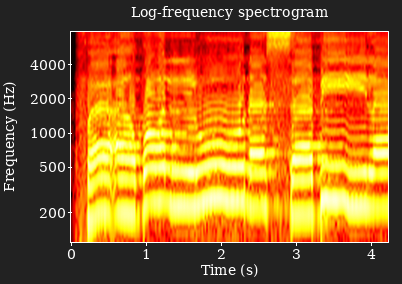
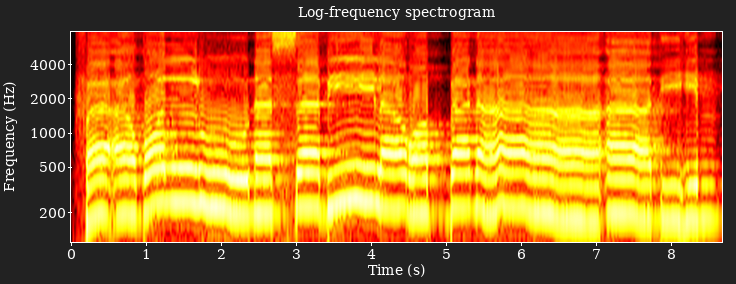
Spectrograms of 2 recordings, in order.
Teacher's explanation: Kalau berhenti dipanjangkan dua ketukan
